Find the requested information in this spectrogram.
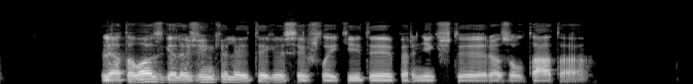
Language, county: Lithuanian, Vilnius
